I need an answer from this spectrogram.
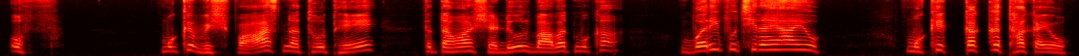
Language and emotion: Sindhi, disgusted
